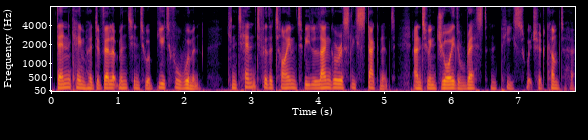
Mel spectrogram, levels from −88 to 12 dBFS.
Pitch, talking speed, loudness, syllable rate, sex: 120 Hz, 215 wpm, -22 LUFS, 6.0 syllables/s, male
